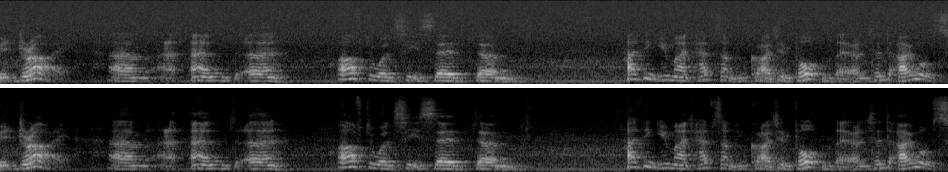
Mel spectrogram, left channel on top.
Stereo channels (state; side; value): noise; left; hiss, 7 dB below the sound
